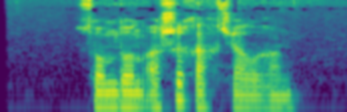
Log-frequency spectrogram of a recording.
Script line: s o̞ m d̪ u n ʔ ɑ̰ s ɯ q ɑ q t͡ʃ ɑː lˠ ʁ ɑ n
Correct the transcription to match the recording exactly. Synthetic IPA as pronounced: s o̞ m d̪ o n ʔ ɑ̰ ʃ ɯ q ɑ q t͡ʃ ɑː lˠ ʁ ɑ n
